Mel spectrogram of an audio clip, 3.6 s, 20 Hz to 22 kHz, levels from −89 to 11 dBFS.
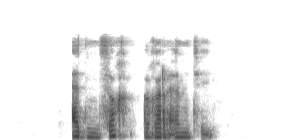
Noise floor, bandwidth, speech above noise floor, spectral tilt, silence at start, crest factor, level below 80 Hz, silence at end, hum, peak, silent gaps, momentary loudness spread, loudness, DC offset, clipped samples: -89 dBFS; 8 kHz; 67 dB; -6 dB/octave; 0.9 s; 22 dB; -58 dBFS; 0.9 s; none; -4 dBFS; none; 12 LU; -22 LUFS; under 0.1%; under 0.1%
